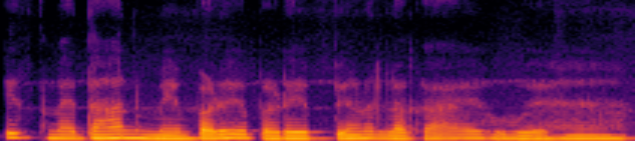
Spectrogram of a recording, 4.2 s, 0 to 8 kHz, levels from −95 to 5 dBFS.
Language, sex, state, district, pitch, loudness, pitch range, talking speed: Hindi, female, Jharkhand, Palamu, 185 Hz, -17 LUFS, 180-200 Hz, 115 wpm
